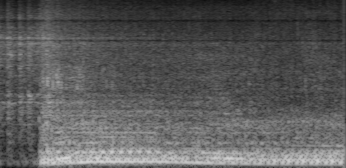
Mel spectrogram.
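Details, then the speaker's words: Chevy pickup, manual, just started: catches quickly into a rough, loud, low raspy idle through a crappy, leaky-sounding exhaust with a little white smoke; owner suspects a bad valve seal, not yet fixed. "It's kind of a crappy exhaust plus a little white smoke actually."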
